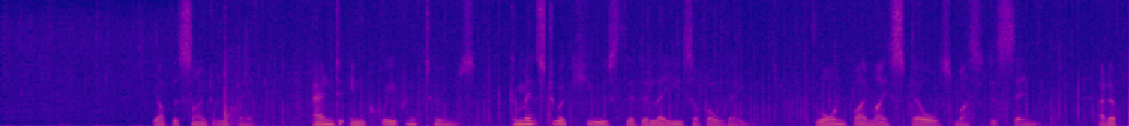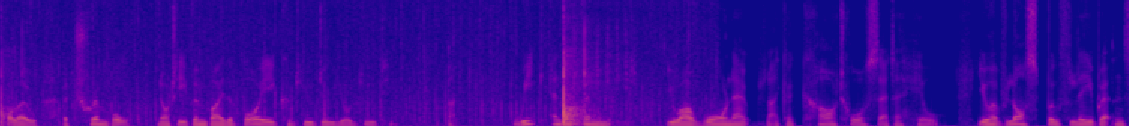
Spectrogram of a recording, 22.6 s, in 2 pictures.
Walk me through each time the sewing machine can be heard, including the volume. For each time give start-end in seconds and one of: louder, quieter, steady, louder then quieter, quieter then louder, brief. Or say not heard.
not heard.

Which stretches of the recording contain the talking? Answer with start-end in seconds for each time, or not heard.
1.5-22.5.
